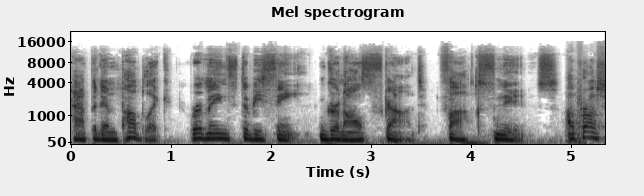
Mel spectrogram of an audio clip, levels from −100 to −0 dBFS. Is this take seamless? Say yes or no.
no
